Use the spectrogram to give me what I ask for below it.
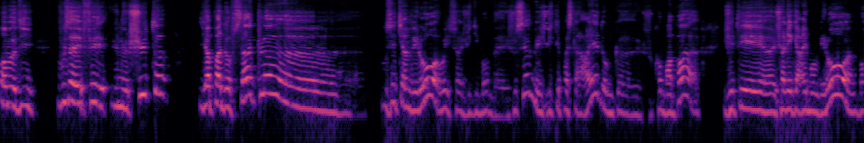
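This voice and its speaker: His voice is high-pitched with lively intonation and big swings in loudness. The man speaks at a fairly slow pace. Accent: southern French. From southern France. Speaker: whistleblower and association activist. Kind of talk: interview testimony. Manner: halting, many fillers.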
